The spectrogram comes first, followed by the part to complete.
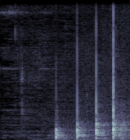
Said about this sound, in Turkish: Odaya girmek yok. Ana babanın odasına girilmez. Kapı tıklanır.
